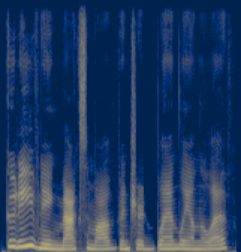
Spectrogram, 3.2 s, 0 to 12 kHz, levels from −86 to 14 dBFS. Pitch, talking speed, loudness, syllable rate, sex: 205 Hz, 150 wpm, -18 LUFS, 5.0 syllables/s, female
